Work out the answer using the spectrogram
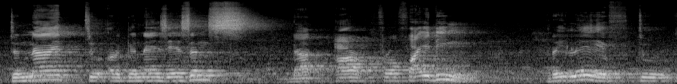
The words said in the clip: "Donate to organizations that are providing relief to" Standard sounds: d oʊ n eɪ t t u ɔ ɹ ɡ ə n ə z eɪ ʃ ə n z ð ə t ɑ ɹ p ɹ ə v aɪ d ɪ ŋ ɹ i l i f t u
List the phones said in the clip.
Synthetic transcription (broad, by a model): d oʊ n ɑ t t u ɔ ɹ ɡ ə n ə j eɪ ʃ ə n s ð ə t ɑ ɹ p ɹ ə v aɪ d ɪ ŋ ɹ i l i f t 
